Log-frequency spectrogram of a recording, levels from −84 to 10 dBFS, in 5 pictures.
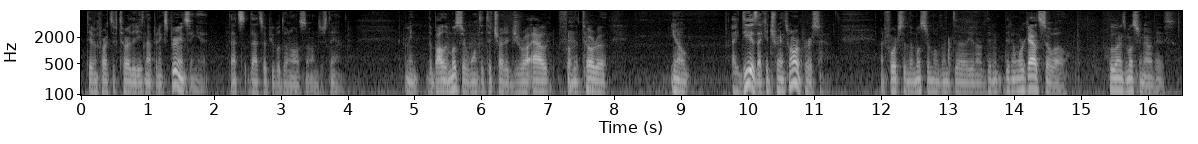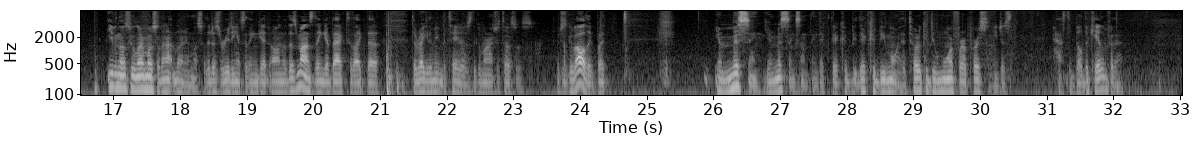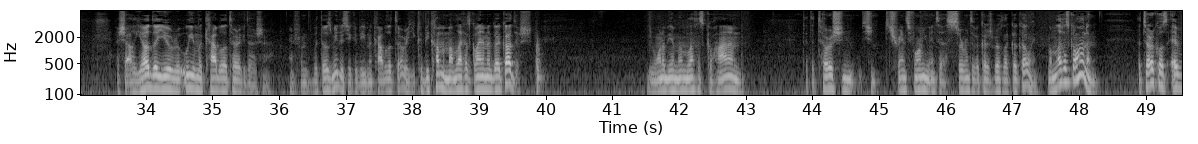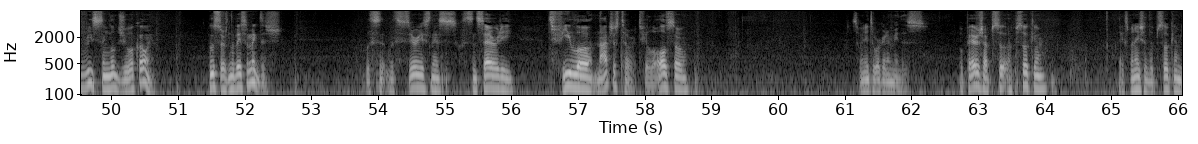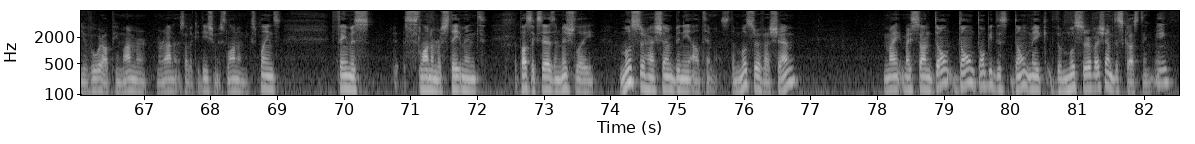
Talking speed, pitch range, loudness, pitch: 180 wpm, 90-115 Hz, -24 LUFS, 100 Hz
